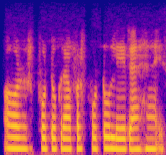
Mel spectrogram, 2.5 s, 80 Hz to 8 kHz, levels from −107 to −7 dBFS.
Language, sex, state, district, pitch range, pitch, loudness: Hindi, female, Jharkhand, Sahebganj, 200-210 Hz, 205 Hz, -18 LUFS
